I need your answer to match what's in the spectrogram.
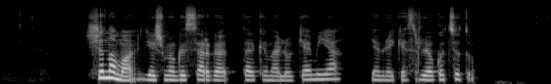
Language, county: Lithuanian, Marijampolė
